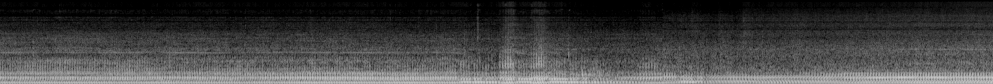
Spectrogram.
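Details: 2001 Polaris Sportsman 500 HO after flood repair, test riding: steady even single-cylinder thrum with brief clattery patch, no knocks, loud aftermarket muffler; running, driving, AWD working, fan cycling so cooling properly; primary clutch engagement delayed, clutch apparently modified.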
